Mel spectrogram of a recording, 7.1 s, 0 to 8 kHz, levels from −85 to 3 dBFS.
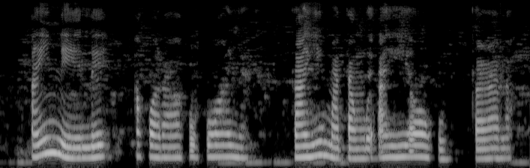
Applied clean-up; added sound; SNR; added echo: none; none; none; none.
